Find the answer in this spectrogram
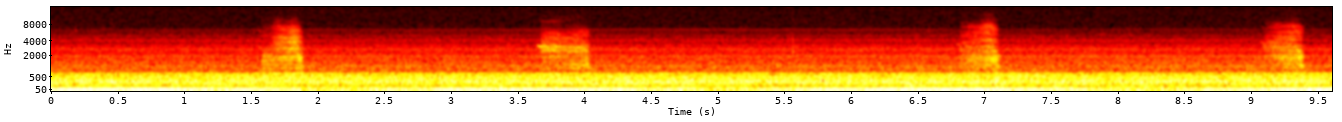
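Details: Begging from wild barn owl chicks as their mother feeds them: four breathy, rasping hisses, each under half a second, spaced irregularly over a constant deep droning hum.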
